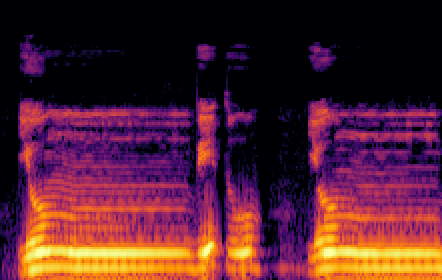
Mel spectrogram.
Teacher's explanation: suara nun sukun berubah menjadi huruf mim · Maka cara membacanya adalah suara nun sukun atau suara tanwinnya dirubah menjadi huruf mim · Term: iqlab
